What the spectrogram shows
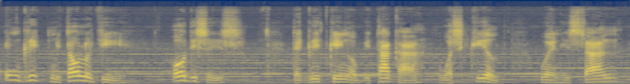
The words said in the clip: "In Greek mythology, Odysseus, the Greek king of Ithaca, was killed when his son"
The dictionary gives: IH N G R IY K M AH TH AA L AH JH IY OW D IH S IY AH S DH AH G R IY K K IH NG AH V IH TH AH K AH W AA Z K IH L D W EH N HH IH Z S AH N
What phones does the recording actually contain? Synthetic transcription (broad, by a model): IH N G R IY K M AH T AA L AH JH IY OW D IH S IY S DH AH G R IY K K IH NG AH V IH T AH K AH W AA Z K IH L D W EH N HH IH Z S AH N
